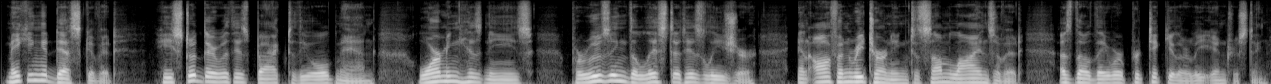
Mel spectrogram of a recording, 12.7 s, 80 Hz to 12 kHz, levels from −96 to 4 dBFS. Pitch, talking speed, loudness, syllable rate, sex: 120 Hz, 180 wpm, -18 LUFS, 5.3 syllables/s, male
